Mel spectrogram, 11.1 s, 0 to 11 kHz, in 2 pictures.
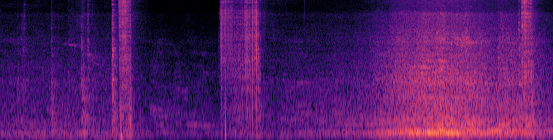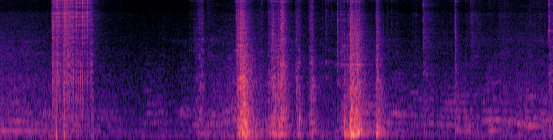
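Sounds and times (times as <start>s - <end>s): welding arc crackling: 1.2s - 1.4s, 2.2s - 2.8s, 5.2s - 5.4s, 6.0s - 6.6s.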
